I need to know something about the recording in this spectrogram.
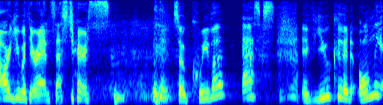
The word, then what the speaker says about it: Caoimhe: So this one is from, okay, I'm going to try, is it Kaomi? O'Shea? I'm so sorry if I butchered it. How do I say it? Okay. Quiva? Okay, but you spell it Caoimhe?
